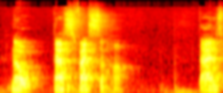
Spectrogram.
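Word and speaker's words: Vestergaard: expect it to pronounce it right no that's fesa that is pronounced fesa yeah half of the letter audence pronounced in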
